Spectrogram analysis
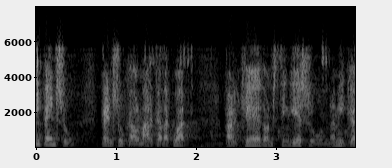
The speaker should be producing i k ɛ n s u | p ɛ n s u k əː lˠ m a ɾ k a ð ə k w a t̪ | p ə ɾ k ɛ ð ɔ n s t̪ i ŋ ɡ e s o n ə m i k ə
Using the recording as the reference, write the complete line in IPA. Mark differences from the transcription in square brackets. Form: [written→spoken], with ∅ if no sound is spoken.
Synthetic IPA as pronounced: i [k→p] ɛ n s u | p ɛ n s u k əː lˠ m a ɾ k [a→ə] ð ə k w a t̪ | p ə ɾ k ɛ ð ɔ n s t̪ i ŋ ɡ e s [o→u] n ə m i k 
